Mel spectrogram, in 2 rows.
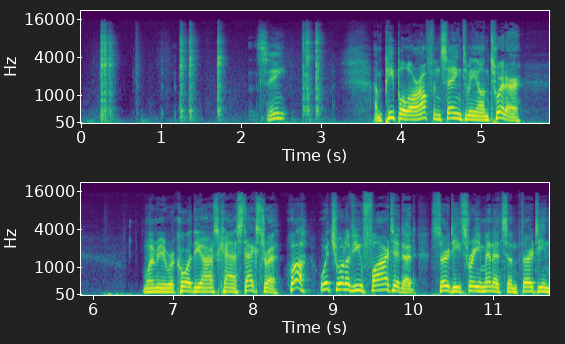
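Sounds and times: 
office chair creaking: 0.1 - 1.9, 2.7 - 3.2
speech: 2.2 - 2.6, 3.4 - 5.6, 6.6 - 11.7.

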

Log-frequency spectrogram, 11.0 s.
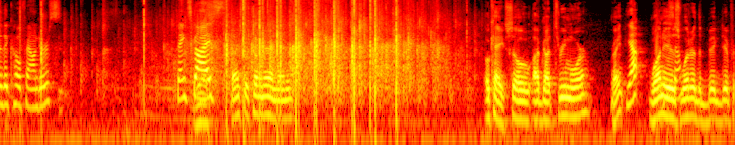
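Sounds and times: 
speech: 0.0 - 1.1, 2.7 - 4.6, 7.3 - 11.0
few hands clapping: 0.0 - 7.3.

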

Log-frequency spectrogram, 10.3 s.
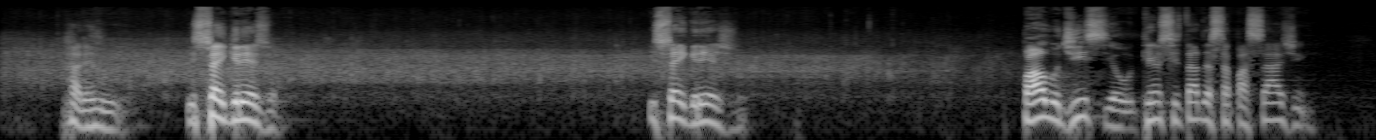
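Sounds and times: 
audience applause: 0.0 - 7.7
speech: 0.5 - 2.2, 4.9 - 5.7, 7.7 - 9.9.

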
